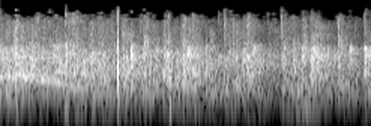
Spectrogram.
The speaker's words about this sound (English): Everybody give Isaac a round of applause.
